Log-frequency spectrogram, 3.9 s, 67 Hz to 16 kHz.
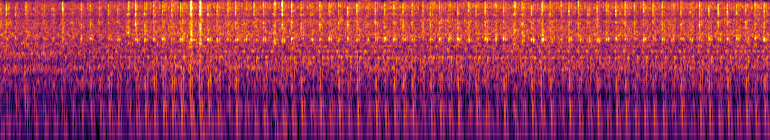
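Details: MTD Yard Machines 824 8hp Tecumseh Snow King two-stage snowblower idling after cleaning pilot jet, adding Seafoam, setting idle screw and tightening governor linkage: steady even single-cylinder putter with no misses, hunting or knocks; healthy idle.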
